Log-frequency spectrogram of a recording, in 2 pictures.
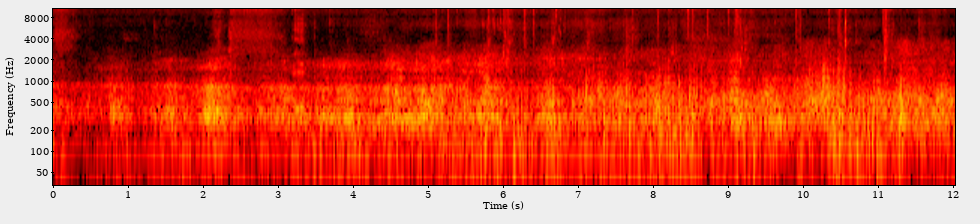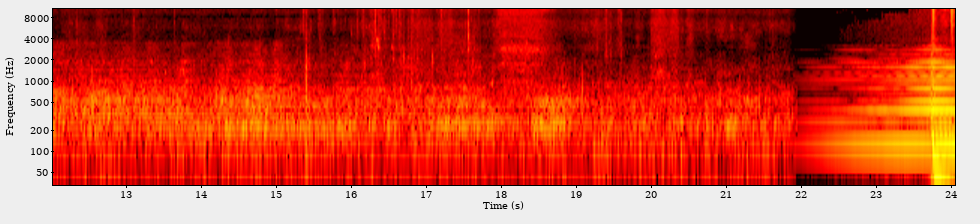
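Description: Wind buffeting the microphone and water washing against a small wooden boat's hull at sea, a continuous uneven rumble with scattered knocks from handling in the boat.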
